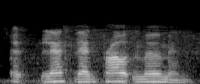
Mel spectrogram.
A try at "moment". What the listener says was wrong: Okay, now here instead of moment, it's mo. Okay, don't scoop the vowel as much. Okay, so it's moment.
